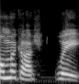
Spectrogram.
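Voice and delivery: put-on excited tone. Playing a character who finds a bread recipe: acted excitement. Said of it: "she gets really excited".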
